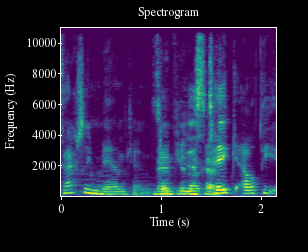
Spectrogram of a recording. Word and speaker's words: Mahnken: chapter of life and the H by the way is silent so if you're looking at the major another we give it a little breathy bang yes but if it's actually Mankins you just take out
